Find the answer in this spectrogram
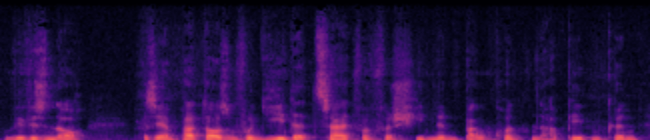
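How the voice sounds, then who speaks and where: Radio play: a polished gentleman crook, very deep, courteous. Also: steady tone, fast, husky. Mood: suave. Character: suave male gentleman criminal, calculating.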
